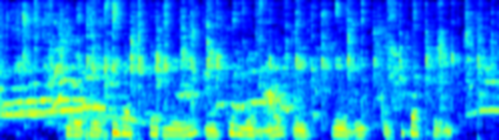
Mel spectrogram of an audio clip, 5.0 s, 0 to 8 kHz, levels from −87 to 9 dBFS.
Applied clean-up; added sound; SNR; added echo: classical method WPE with log-MMSE.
